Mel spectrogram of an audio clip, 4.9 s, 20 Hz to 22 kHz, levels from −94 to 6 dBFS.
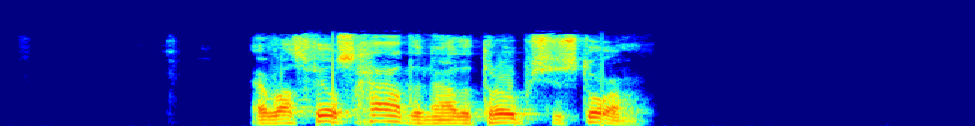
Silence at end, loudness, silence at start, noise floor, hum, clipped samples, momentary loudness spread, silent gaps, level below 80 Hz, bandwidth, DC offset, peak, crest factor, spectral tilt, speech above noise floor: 1.7 s; -15 LUFS; 1.25 s; under -90 dBFS; none; under 0.1%; 7 LU; none; -54 dBFS; 7.8 kHz; under 0.1%; -2 dBFS; 16 dB; -3.5 dB/octave; over 76 dB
